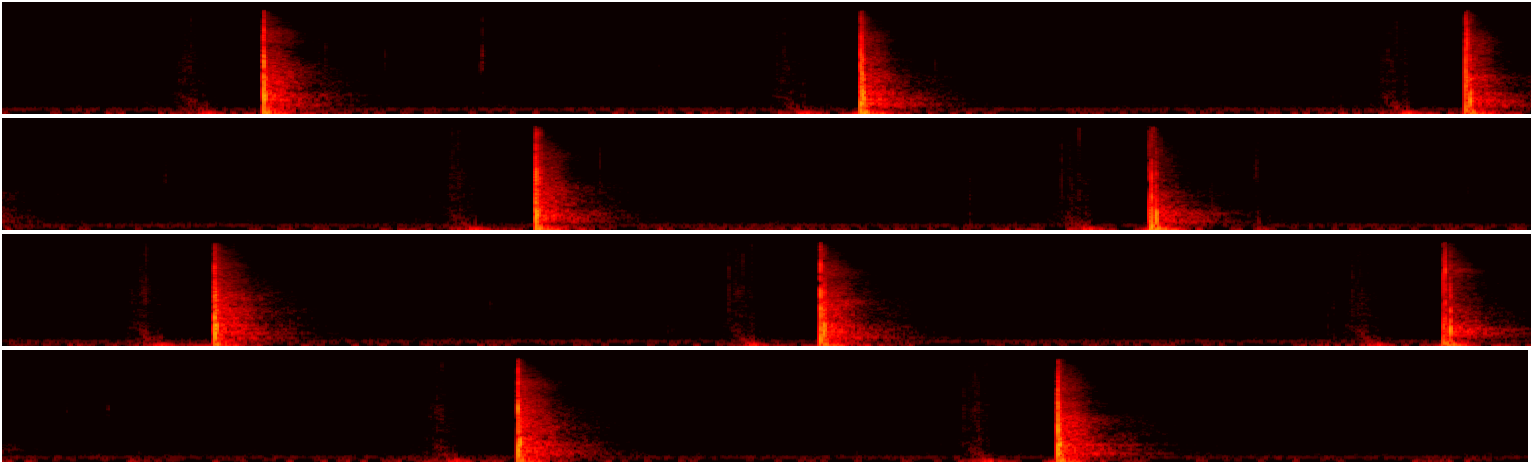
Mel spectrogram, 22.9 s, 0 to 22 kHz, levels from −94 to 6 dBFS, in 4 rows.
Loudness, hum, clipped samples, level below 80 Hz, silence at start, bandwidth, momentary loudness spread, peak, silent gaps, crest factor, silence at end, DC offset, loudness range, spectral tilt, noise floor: -42 LUFS; none; under 0.1%; -60 dBFS; 1 s; 16 kHz; 17 LU; -8 dBFS; none; 42 dB; 1.6 s; under 0.1%; 8 LU; -3.5 dB/octave; -85 dBFS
